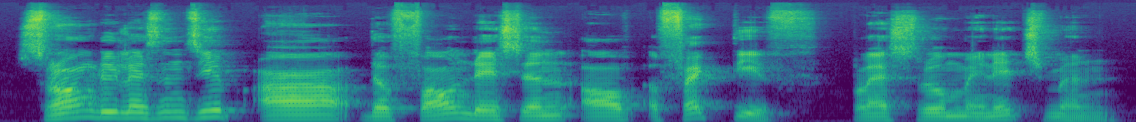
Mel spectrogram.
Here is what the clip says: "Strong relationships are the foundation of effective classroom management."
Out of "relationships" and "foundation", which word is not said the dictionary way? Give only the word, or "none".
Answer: relationships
